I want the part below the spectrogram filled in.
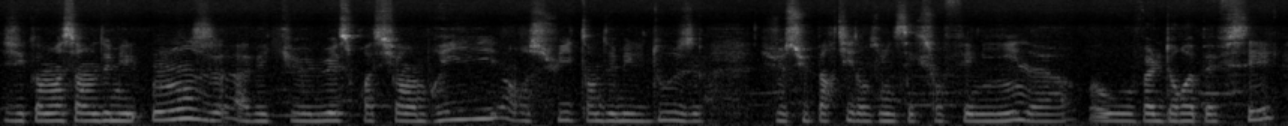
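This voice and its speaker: A woman in her twenties, from Portugal, talks casually about herself as a footballer. Her delivery is hesitant and even, with little rise and fall and many filler sounds. A faint ambient hiss sits behind her. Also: mid-range voice, normal speed. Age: 20s. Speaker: footballer interviewed. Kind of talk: casual self-introduction to camera.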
